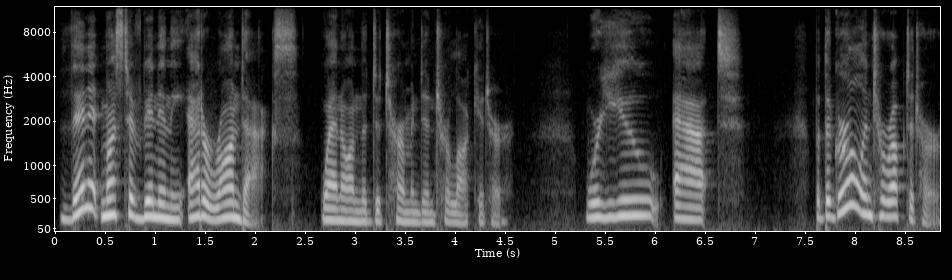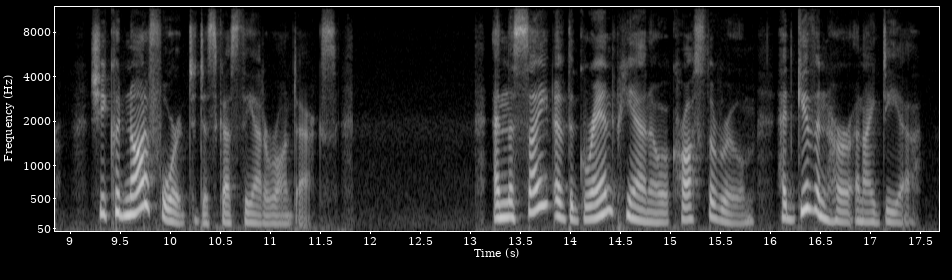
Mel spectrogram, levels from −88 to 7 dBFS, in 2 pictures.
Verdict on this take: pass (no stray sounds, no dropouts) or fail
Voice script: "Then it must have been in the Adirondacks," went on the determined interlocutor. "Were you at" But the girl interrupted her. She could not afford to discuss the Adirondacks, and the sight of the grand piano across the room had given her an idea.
pass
